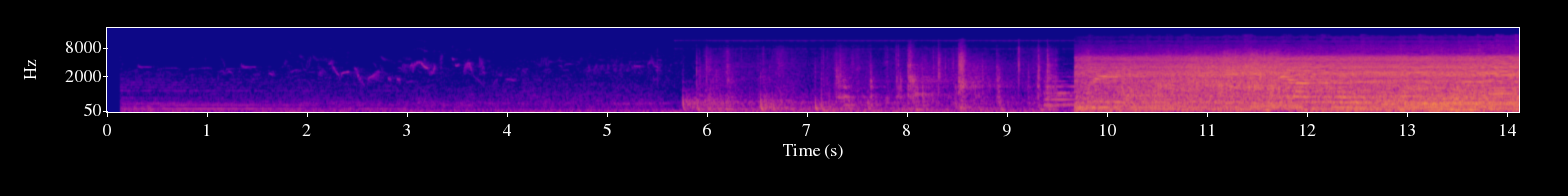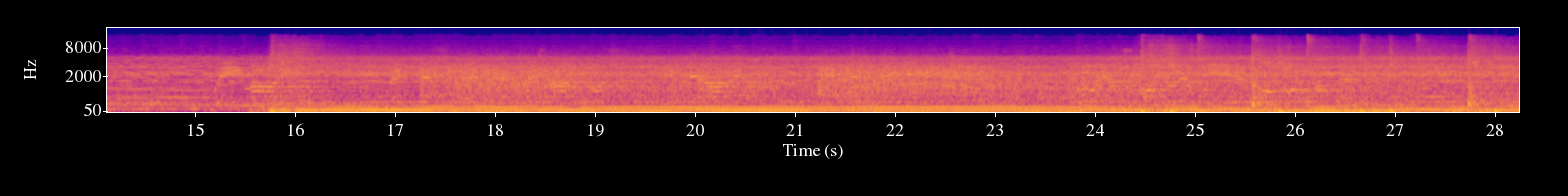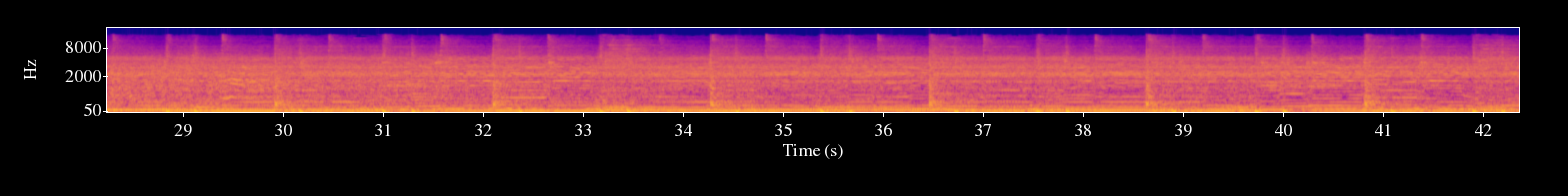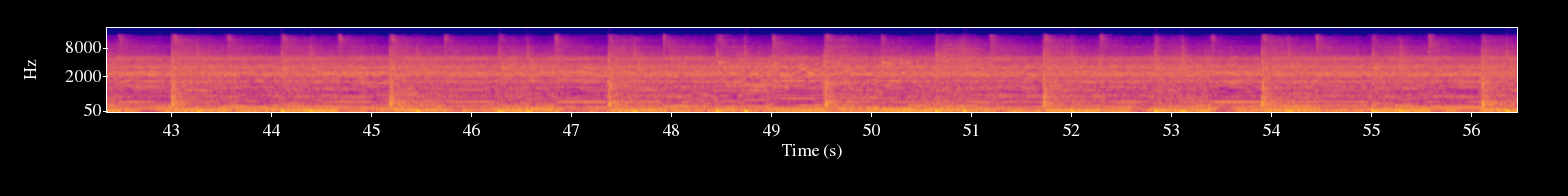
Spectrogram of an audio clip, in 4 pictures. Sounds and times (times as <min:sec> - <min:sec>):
Bird vocalization, bird call, bird song: 0:00.2 - 0:05.7
Music: 0:09.4 - 0:56.4.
